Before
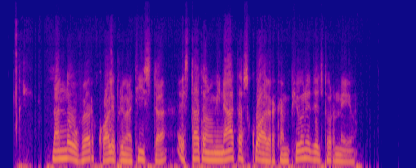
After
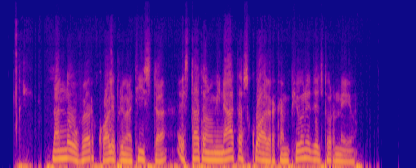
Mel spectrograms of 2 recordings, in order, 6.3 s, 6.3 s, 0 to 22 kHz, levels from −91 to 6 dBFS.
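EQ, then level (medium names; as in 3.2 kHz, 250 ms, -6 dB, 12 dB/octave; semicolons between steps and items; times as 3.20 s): bass shelf 90 Hz +9 dB; bass shelf 360 Hz +5 dB; 0.0 dB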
